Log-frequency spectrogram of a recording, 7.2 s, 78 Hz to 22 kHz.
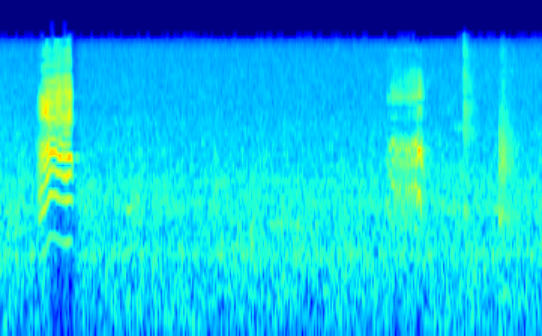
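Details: Playful captive blue-throated macaw at ZooTampa, Tampa, Florida, 31 January 2011, being handled and trying to bite, gives one loud, harsh, wavering squawk, then a few softer rasping notes a few seconds later.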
